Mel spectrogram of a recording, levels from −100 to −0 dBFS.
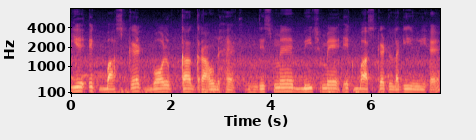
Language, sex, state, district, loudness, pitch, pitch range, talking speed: Hindi, male, Maharashtra, Mumbai Suburban, -19 LUFS, 105 Hz, 95-120 Hz, 115 wpm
